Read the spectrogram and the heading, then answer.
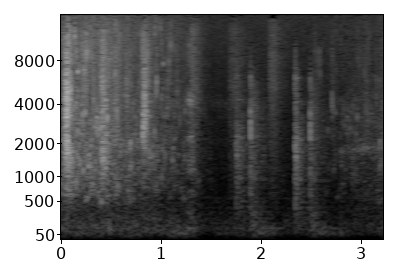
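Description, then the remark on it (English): A series of wooden clacks and creaks as a fence gate in a video game swings open and shut, with a bright burst at the start and several sharp knocks spaced out afterward, moderately loud. “and then if you just like any other door, right? Ah, very cool. Makes a lot of racket too.”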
